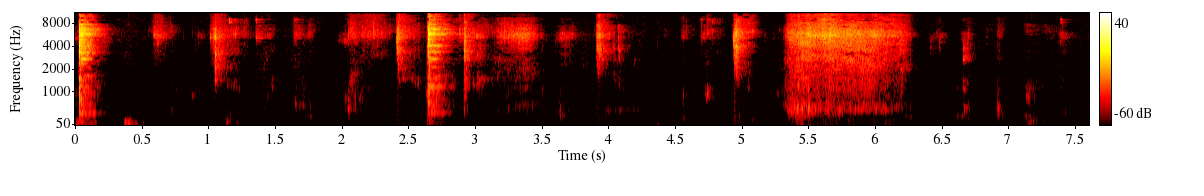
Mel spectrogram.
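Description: Close-up mouth sounds of a person chewing rice and chicken curry eaten by hand: soft wet chewing and lip smacks with scattered sharp clicks. A longer hissing sound comes about five and a half seconds in.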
